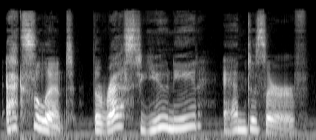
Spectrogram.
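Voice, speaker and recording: An actress playing a polished shop clerk who sells devices with practiced cheer. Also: female voice, fairly high pitch, very animated, measured pace, full character voice. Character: smooth female shop clerk selling devices. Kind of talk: audio drama acting.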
